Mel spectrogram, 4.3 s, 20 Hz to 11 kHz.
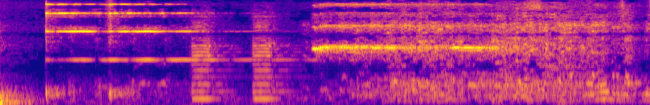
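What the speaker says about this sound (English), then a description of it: "That was 2 clumps with her walking stick, 2 rings on the bell, 2 hoots on the horn, and 1 whistle" Household signals in quick succession: two bright bicycle-bell rings, two hooting horn blasts, then a long shrill whistle, with a couple of muffled walking-stick clumps at the start, all close and fairly quiet.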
